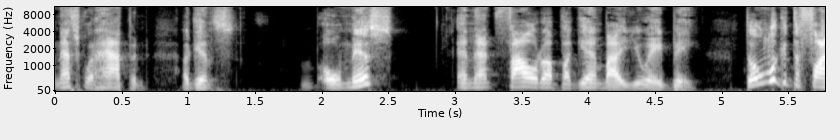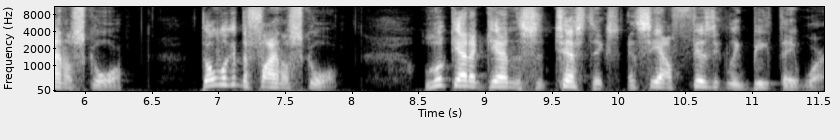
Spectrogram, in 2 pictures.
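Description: On a very clean recording with a silent background and a dry, close sound with no echo, a man with a fairly high pitch speaks in an upbeat tone at a fairly quick pace, with lively intonation, big swings in loudness, and long, frequent pauses. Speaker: radio host. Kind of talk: live radio sports talk show. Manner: conversational, upbeat, promotional.

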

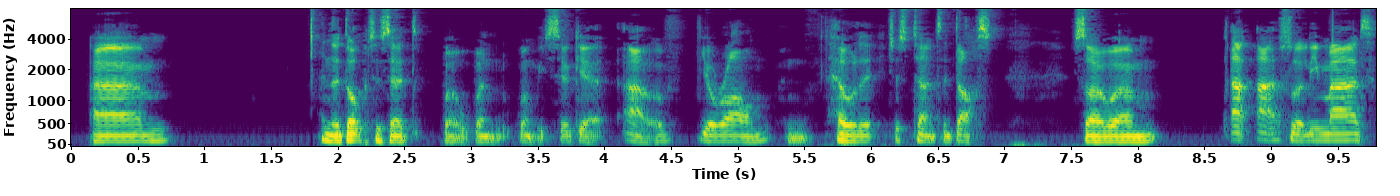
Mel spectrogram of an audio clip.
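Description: In a very clean recording with a silent background, a man with a London accent speaks at medium pitch in a bright, sharp tone, leaving long, frequent pauses. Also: ordinary pitch variation, moderate pace. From London, England. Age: 20s. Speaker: streamer and music producer. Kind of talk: personal testimony. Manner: halting, repeats words.

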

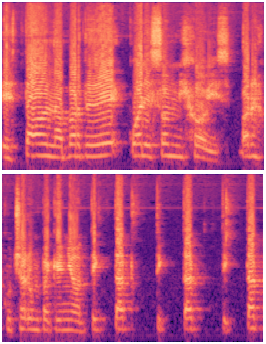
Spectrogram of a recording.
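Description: A man with a Rioplatense accent, high pitch and fairly even intonation. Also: moderate pace. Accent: Argentine Rioplatense Spanish. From Argentina. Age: 30s. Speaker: podcaster. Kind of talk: solo monologue podcast. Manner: improvised, thinking aloud.

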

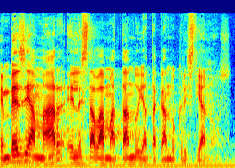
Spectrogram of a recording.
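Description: His medium-pitched voice has a bright, sharp tone with vocal fry as this man speaks at a moderate pace with ordinary pitch variation. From Mexico City. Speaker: pastor. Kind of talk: sermon. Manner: halting.

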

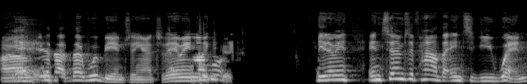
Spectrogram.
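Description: Over a quiet background, a man speaks in a bright, sharp tone. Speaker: livestream show co-host.

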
